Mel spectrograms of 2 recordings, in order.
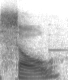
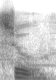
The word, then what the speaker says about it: sew: Then we have the sew. It's meaning it's to sew something like a sewing machine to patch up something. So it's not sue.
